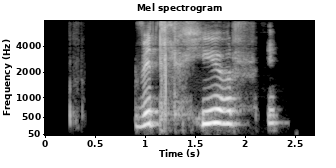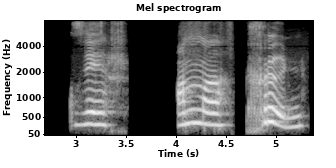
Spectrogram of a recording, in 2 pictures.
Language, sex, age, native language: Icelandic, male, 8, Icelandic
